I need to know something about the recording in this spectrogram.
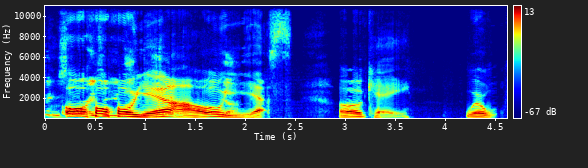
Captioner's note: laugh cheerfully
